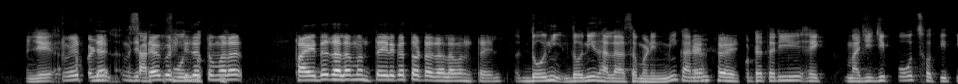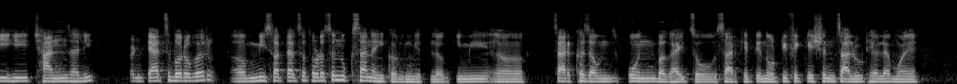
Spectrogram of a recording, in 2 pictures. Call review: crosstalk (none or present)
present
